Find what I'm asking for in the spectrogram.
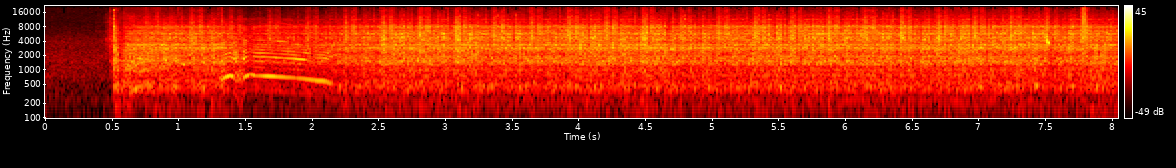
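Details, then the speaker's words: Fire-damaged engine with melted plastic and a spark plug removed, cranked on the starter from a jump pack: a steady, even whirr with no binding or clunk; it turns over freely, though a later compression test first showed zero. "As long as I got her turning over like that."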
